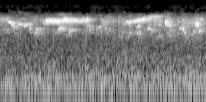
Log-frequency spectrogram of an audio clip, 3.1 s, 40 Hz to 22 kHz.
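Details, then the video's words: Continuous high, twittering warble from a Yellow-fronted canary recorded at Tanji Bird Reserve Eco-camp in Gambia on 12/4/2018, with bright whistled notes woven through a busy, tinkling stream of song. "Yellow-fronted Canary"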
